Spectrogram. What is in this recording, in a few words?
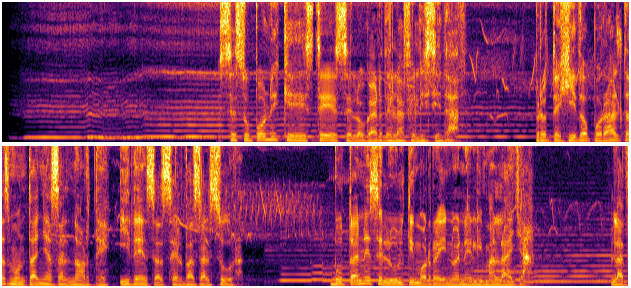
spanish documentary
